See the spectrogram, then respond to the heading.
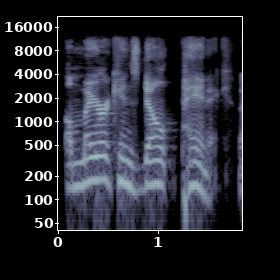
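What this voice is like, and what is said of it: Joe Biden impression. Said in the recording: “That's the best Biden impersonation I can do. I don't know how to sound like an old person that has a stroke.”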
